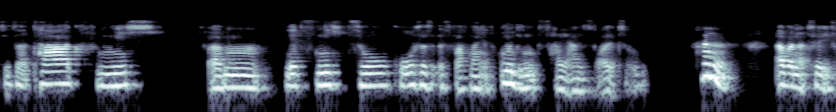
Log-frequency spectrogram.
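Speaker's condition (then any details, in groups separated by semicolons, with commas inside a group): Down syndrome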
